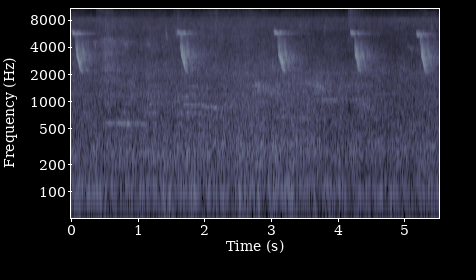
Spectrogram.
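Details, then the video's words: Hummingbird giving five thin, high squeaks, each sliding sharply downward, about one every second and a quarter, over a steady low rumble of background noise. "Did you listen to the sound of hummingbirds"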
